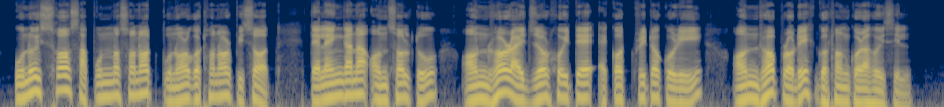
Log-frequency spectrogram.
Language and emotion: Assamese, neutral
